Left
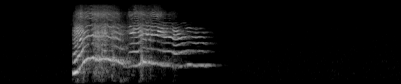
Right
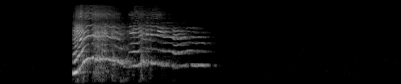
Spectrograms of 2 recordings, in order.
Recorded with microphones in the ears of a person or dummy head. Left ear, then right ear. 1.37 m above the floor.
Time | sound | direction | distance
0.7 | a scream | centre (ahead or behind) | 0.9 m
